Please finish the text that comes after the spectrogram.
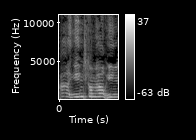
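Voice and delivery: put-on high, whiny little-kid plea from up a tree; imitating her child self. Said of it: "I'd be like".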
